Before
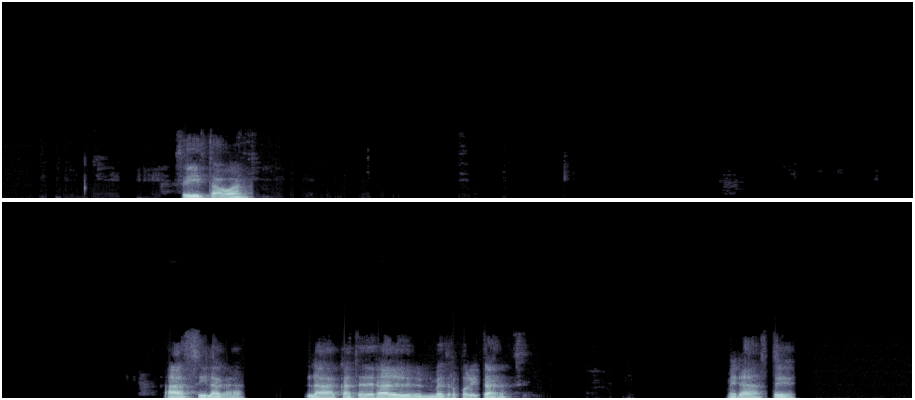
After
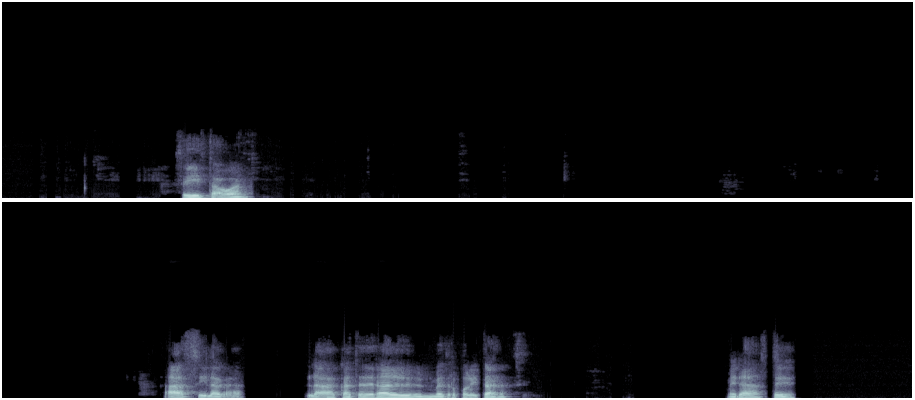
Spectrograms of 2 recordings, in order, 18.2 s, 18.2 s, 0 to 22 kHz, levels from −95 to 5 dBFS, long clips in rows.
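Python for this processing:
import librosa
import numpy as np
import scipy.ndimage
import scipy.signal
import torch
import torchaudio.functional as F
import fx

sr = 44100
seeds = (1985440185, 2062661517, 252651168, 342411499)

y = fx.low_shelf(x, sr, hz=160.0, db=-11.0, at=(10.76, 12.36))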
